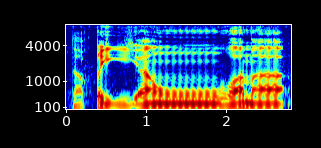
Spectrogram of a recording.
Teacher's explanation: ادغام ہوگا مع الغنہ، گو کہ واو کے اوپر شد نہیں ہے، لیکن قاعدے کے مطابق آپ نے دیکھنا ہے کہ یہاں ادغام مع الغنہ ہوگا اور واو کے اوپر شد لگا کے اس کو پڑھیں گے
